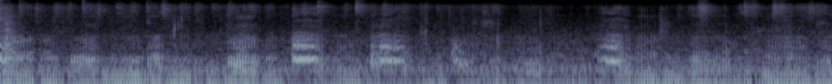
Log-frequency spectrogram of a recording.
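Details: A happy domestic cat purring softly in a low, steady pulsing rumble, broken by several short, mid-pitched chirping trills and murmurs; the whole recording is quiet and close.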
